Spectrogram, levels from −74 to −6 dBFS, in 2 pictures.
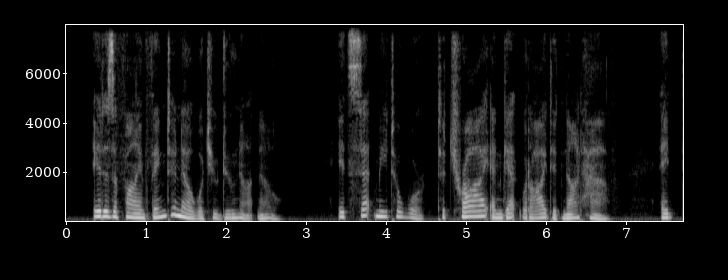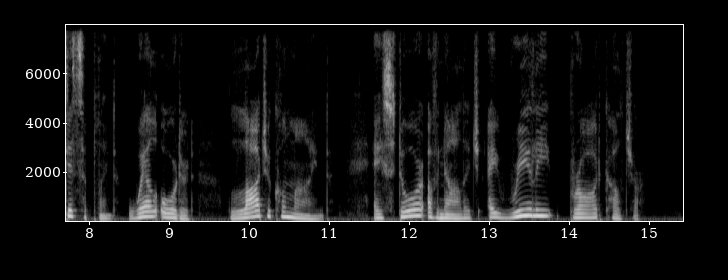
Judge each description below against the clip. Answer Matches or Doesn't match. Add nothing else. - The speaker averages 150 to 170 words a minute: Matches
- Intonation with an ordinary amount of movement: Doesn't match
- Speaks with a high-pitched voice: Doesn't match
